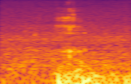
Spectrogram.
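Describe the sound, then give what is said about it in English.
A single quick, soft slurp as someone sips coffee, a brief airy hiss over a low murmur, with no talking. “I'm going to take a sip of coffee real quick.”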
